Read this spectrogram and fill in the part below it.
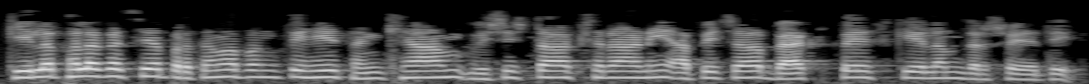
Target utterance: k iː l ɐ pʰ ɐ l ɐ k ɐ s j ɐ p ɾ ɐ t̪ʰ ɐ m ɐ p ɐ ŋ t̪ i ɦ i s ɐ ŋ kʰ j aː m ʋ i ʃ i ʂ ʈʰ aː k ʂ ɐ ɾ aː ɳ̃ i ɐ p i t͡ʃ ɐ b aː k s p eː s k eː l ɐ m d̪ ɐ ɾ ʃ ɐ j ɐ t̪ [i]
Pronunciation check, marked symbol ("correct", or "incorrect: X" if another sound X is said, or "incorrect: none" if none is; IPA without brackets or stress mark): correct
